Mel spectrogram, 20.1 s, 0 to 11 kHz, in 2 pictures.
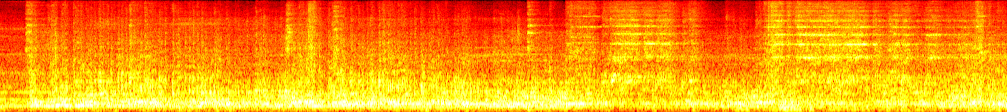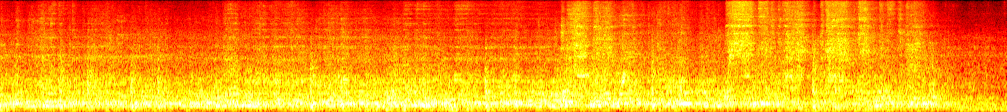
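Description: DB Regio class 425 electric multiple unit rolling past with a steady running noise. Its wheels give out bouts of high-pitched squeal, one about six seconds in and another near the end.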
